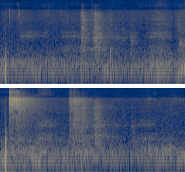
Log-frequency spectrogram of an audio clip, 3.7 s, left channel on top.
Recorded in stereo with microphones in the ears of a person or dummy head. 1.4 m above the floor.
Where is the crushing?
45° left (ahead or behind), 1.7 m.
